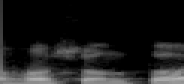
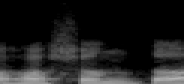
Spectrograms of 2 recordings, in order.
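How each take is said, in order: The two takes are said the same way.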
